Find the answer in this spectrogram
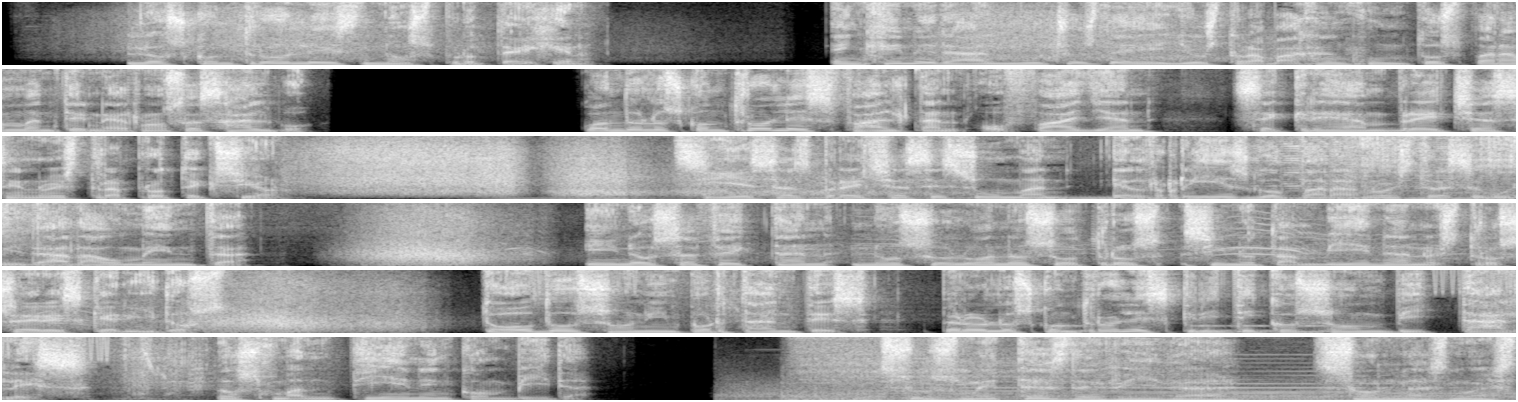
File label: Spanish Latin; Spanish-Latin (Argentina), Male, Studio, 20s-30s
